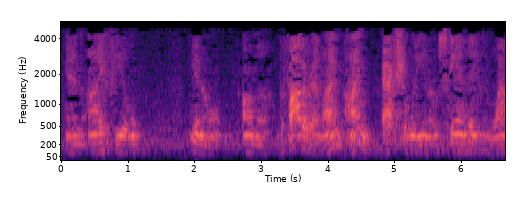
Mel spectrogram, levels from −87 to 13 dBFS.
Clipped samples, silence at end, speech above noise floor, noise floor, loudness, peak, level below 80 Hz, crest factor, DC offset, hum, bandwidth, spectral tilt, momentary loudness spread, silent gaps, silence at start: under 0.1%; 0 s; 21 dB; -47 dBFS; -26 LUFS; -6 dBFS; -74 dBFS; 20 dB; under 0.1%; none; 5 kHz; -7 dB/octave; 10 LU; none; 0 s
